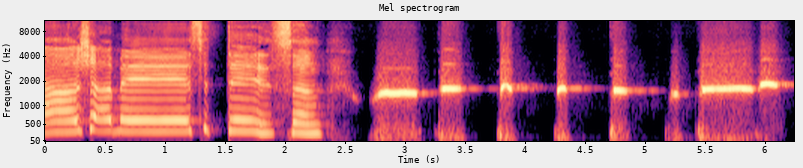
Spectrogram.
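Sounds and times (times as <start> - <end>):
speech: 0.0 - 3.2, 4.7 - 6.0
person whistling a short tune: 2.6 - 6.2.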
